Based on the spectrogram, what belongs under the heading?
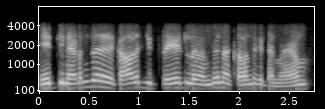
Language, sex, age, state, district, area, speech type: Tamil, male, 18-30, Tamil Nadu, Mayiladuthurai, rural, conversation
